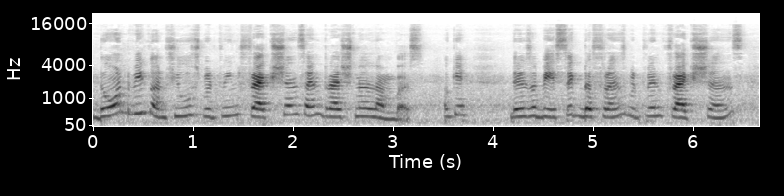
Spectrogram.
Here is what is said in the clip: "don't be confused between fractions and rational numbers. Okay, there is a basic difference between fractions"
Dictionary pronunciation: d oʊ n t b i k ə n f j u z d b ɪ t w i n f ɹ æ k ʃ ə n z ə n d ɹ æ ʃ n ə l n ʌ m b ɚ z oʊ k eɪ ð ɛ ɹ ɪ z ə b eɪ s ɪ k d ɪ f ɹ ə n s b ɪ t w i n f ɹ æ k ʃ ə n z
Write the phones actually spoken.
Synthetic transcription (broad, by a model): d oʊ n t b i k ə n f j u z d b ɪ t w i n f ɹ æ k ʃ ə n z ə n d ɹ æ ʃ n ə l n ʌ m b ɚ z oʊ k eɪ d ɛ ɹ ɪ z ə b eɪ s ɪ k d ɪ f ɹ ə n s b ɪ t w i n f ɹ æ k ʃ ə n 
